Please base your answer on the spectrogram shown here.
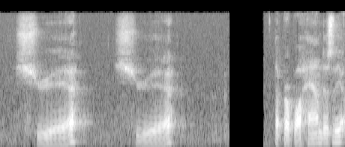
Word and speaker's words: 雪: It's pronounced third tone, xue.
